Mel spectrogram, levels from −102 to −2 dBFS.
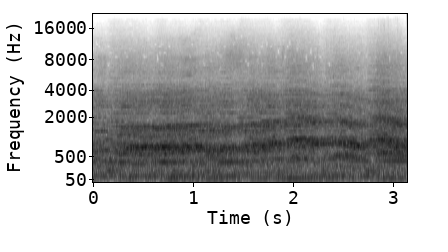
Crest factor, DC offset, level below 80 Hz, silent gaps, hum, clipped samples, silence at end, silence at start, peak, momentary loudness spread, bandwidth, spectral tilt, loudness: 14 dB; under 0.1%; -36 dBFS; none; none; under 0.1%; 0 s; 0 s; -4 dBFS; 3 LU; 13 kHz; -5 dB/octave; -18 LUFS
